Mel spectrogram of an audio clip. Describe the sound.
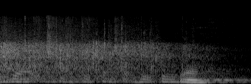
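A crowd claps steadily for a couple of seconds, a dense patter of many hands at moderate volume, with voices talking and murmuring underneath the applause.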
